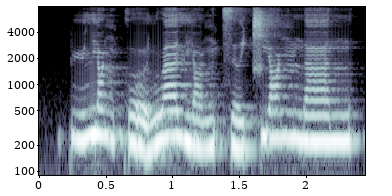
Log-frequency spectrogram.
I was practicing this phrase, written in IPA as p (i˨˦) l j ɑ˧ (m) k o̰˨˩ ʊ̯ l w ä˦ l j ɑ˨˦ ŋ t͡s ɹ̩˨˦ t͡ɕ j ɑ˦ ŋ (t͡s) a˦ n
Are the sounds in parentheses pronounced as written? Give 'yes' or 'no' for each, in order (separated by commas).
no, no, no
